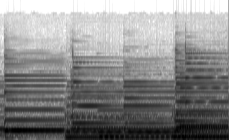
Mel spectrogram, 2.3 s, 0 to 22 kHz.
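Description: Keyboard playing held gospel chords in A, moving from a D major add2 over F# toward an A major 7(13), with a new chord struck about every half second to second.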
